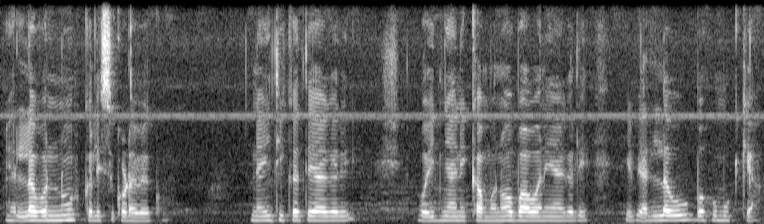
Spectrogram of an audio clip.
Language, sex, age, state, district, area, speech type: Kannada, male, 18-30, Karnataka, Tumkur, rural, spontaneous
